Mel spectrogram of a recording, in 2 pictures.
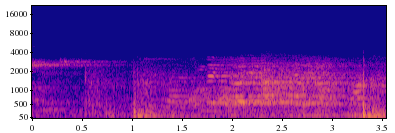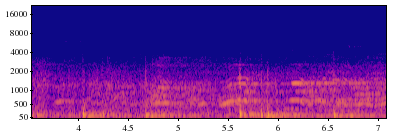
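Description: A basketball bounces on a wooden floor with booming thuds.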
